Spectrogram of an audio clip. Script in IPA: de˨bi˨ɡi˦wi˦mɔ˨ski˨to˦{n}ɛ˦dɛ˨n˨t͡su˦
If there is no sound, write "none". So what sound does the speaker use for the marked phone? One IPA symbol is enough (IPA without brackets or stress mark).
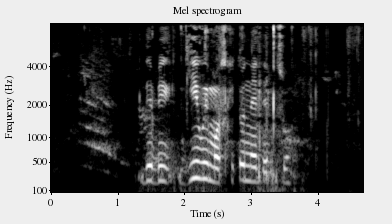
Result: n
